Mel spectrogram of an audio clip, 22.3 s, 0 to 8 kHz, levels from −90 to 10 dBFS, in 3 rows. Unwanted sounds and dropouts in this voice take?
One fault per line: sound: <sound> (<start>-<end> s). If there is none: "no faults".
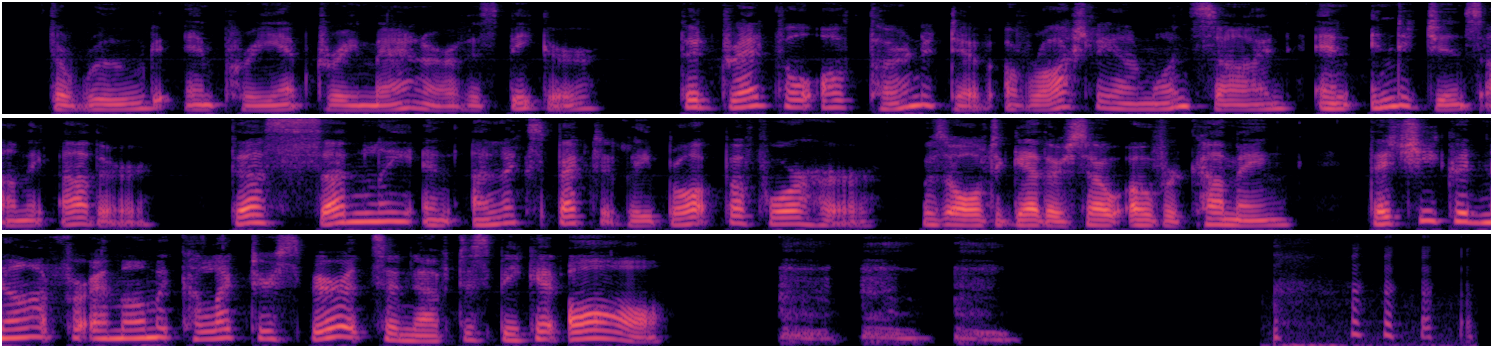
sound: throat clearing (18.8-20.0 s)
sound: laugh (21.2-22.3 s)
